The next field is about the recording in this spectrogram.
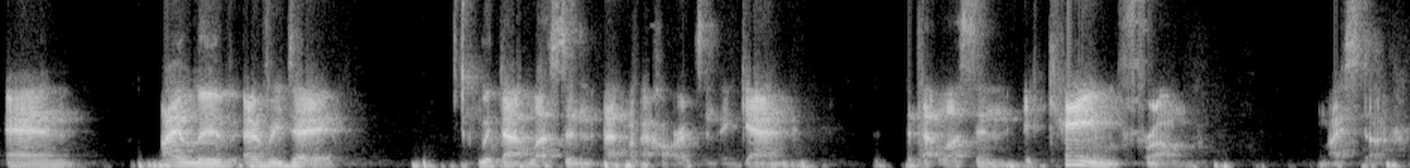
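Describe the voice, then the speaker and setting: A man's voice: mid-range voice, flat delivery, slow pace, pauses often, bright, forceful tone, echoey room, rough recording. Earnest young man with a stutter. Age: young adult. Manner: earnest, with stutter repetitions and fillers. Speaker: keynote speaker. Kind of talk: motivational keynote talk.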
